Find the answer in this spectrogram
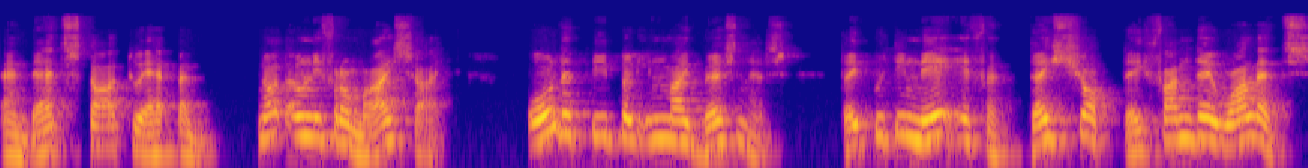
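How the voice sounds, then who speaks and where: Here a man speaks with a high pitch. His intonation is lively and his pace moderate. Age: 60s. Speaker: business member. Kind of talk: testimony.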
